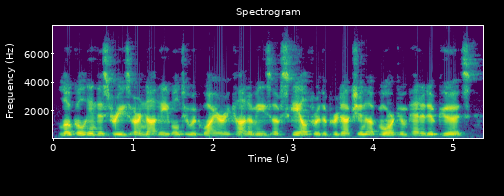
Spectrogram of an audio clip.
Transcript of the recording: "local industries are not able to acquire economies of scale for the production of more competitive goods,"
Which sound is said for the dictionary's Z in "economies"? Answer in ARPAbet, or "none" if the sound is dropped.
Z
